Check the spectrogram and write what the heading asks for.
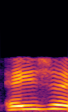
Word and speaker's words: Asia: My name is Asia. It is spelled A-S-I-A. – A-S-I-A, Asia.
